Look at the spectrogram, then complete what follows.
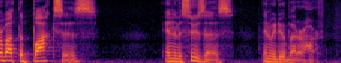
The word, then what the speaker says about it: mezuzahs: Mezuzahs.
